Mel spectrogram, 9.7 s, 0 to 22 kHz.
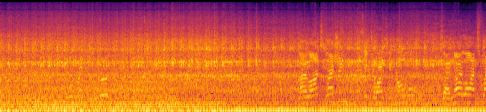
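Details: Caterpillar D11 bulldozer diesel, first start after sitting 5 months: deep, steady rumble with even idle beat, no misses or knocks; the big engine idles normally after its cold start.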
